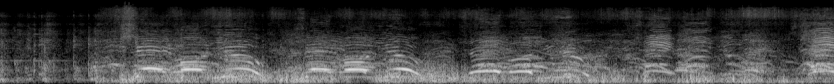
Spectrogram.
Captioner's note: people chanting "Shame on you!"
